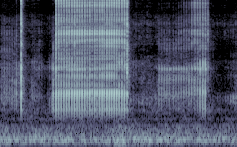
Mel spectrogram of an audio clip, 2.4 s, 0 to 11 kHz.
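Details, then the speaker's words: 2012 Ram 3500 HVAC blend door actuator, removed from under dash and tested with control reconnected: small motor gives harsh buzzy grinding bursts instead of smooth whir; internal damage suspected, replacement planned. "Let's see if this motor works. So it is making noise and kind of"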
